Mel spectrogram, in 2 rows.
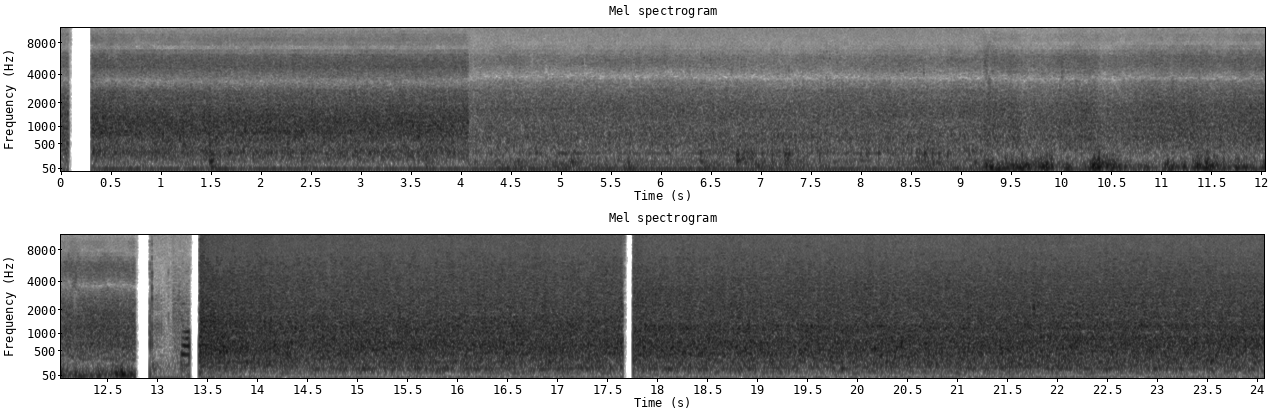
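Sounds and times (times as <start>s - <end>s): waterfall splashing over rocks: 0.0s - 4.1s, 13.4s - 24.0s
wind buffeting microphone: 6.3s - 12.8s.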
